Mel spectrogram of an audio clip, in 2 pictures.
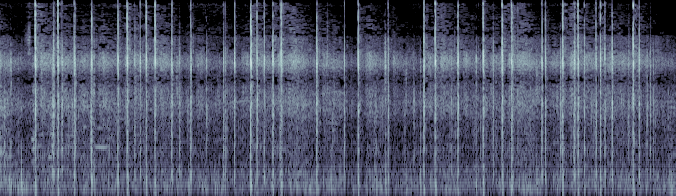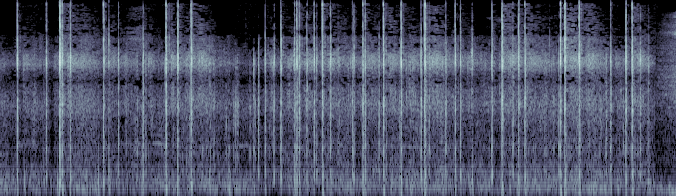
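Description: Large aerial fireworks display: many shells bursting in quick succession, a dense, continuous run of bangs and crackling with no pause.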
